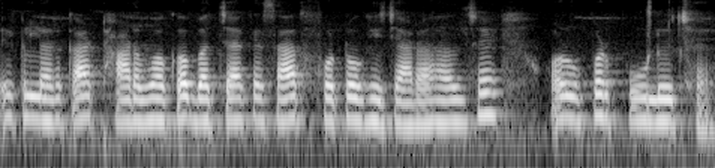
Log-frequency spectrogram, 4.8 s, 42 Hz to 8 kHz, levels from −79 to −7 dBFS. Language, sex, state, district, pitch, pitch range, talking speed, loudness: Maithili, female, Bihar, Katihar, 185 Hz, 180-195 Hz, 200 wpm, -19 LUFS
